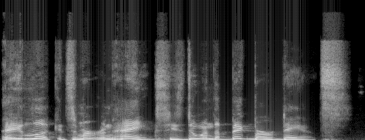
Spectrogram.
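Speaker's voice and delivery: bad, slow announcer voice. Retelling a broadcaster's call of a big play: really bad John Madden impersonation. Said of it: "my really bad John Madden impersonation".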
